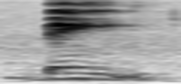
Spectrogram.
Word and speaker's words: bem: But this bang is not exactly bang that we use. That's why I added the in, because we have the sound of E in the middle of bem, tudo bem. So this is like bem in, but faster, bem, okay, tudo bem.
